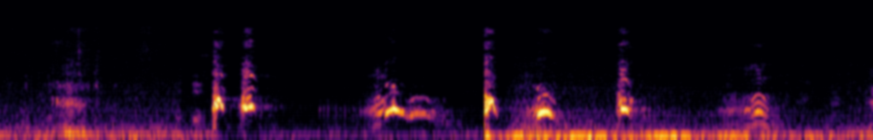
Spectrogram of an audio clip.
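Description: A Shih Tzu barks in short, sharp bursts, often two close together, then pauses. Between barks come higher, wavering yelps and whiny notes, with a low hum of background noise.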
